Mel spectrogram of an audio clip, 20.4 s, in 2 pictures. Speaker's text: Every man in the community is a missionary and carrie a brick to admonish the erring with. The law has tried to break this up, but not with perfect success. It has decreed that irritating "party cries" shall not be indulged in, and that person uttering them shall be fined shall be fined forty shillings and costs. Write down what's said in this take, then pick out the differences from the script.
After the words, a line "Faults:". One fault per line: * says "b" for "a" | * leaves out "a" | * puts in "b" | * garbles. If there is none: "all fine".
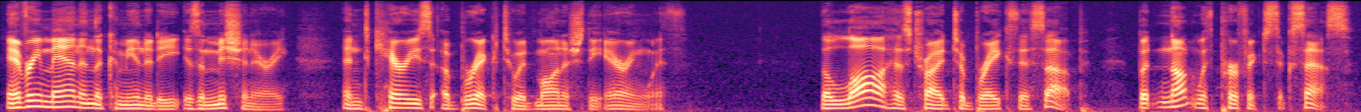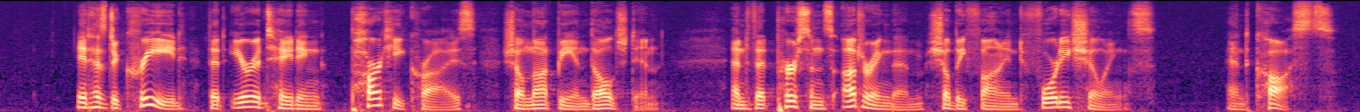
Every man in the community is a missionary and carries a brick to admonish the erring with. The law has tried to break this up, but not with perfect success. It has decreed that irritating "party cries" shall not be indulged in, and that persons uttering them shall be fined forty shillings and costs.
Faults:
* says "carries" for "carrie"
* says "persons" for "person"
* leaves out "shall be fined"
